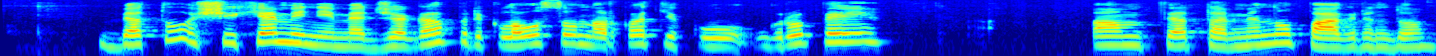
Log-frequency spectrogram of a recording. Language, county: Lithuanian, Marijampolė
